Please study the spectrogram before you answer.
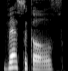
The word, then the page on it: vesicles: British English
